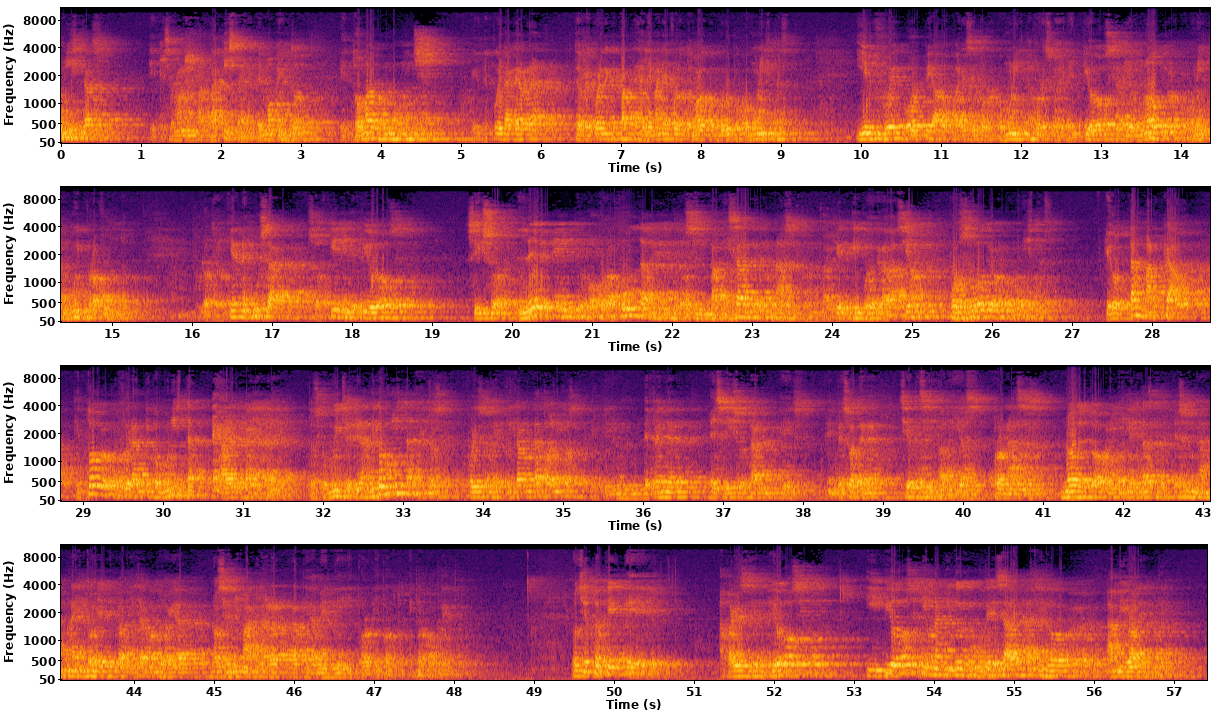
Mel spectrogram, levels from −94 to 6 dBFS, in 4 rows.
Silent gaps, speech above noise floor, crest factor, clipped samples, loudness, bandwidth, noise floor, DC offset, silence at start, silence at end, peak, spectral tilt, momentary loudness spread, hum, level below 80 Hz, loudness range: none; 25 dB; 10 dB; 0.6%; -11 LUFS; 9.6 kHz; -35 dBFS; under 0.1%; 0 s; 0 s; 0 dBFS; -8 dB/octave; 10 LU; none; -42 dBFS; 3 LU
